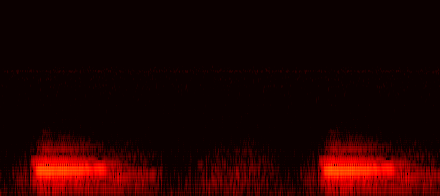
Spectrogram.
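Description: Two breaths, each carrying a sustained, musical, whistling tone lasting about a second and a half, with quiet pauses between: a wheeze.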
